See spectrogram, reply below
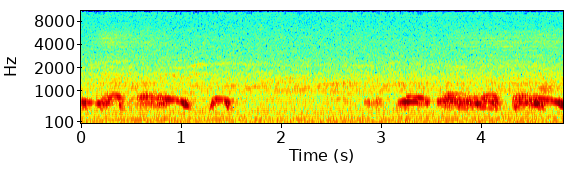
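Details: Spotted dove kept as a cage bird, giving a full 'thúc gù' cooing sequence in the 'giọng thổ' voice style: two quiet phrases of three soft, hollow coos, separated by a pause, over a faint background hiss.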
